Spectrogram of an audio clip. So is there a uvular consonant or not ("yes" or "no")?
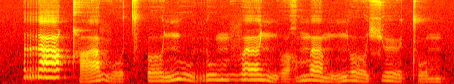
yes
